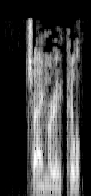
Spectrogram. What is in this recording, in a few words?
"chimerical", English; adjectives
